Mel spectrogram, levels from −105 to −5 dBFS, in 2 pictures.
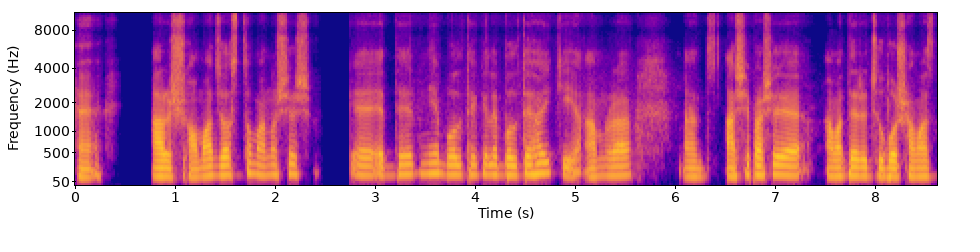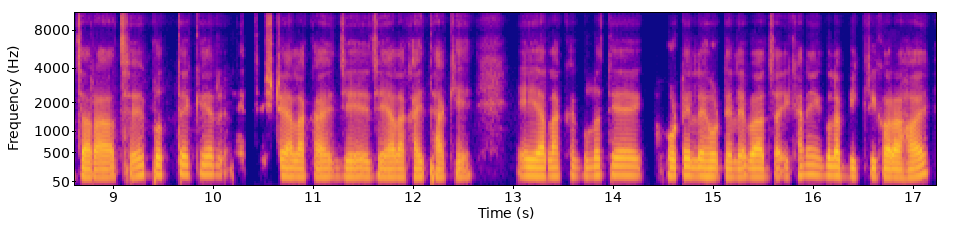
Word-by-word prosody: হ্যাঁ, 110 -2 -1 0.6
আর 120 - +8 0.2
সমাজস্থ 130 +4 +1 0.2
মানুষদেরকে 145 0 -3
নিয়ে 160 0 -1
বলতে 140 0 0
গেলে 145 -1 0
বলতে 135 +1 +2
হয় 160 +1 +2
কি, - - -3 0.3
আমরা 130 +2 -1 0.6
অ্যা 120 - -2 0.4
আশেপাশে 135 +3 +2 0.5
আমাদের 125 +1 +3 0.2
যুব 120 -1 0 0.2
সমাজ 120 0 +2
যারা 110 -1 +4
আছে - - -4 0.2
প্রত্যেকের 145 +1 -1 0.2
নির্দিষ্ট 125 - -7 0.2
এলাকায় 115 0 0
যে, 115 -1 +1 0.2
যে 115 - -2
এলাকায় 115 0 -1
থাকে, 110 +1 -2 0.6
এই 125 - +4
এলাকাগুলোতে 125 +2 -2 0.5
হোটেলে, 125 0 +2
হোটেলে 115 -1 0
বা 115 - +6
চা - - -1
এখানে 135 +3 -5
এগুলা 130 0 +3
বিক্রি 120 +1 -3
করা 110 -1 +6
হয়, 120 +5 +4
125 Hz, 125 wpm, -25 LUFS, 115-140 Hz, 0.6 s, আর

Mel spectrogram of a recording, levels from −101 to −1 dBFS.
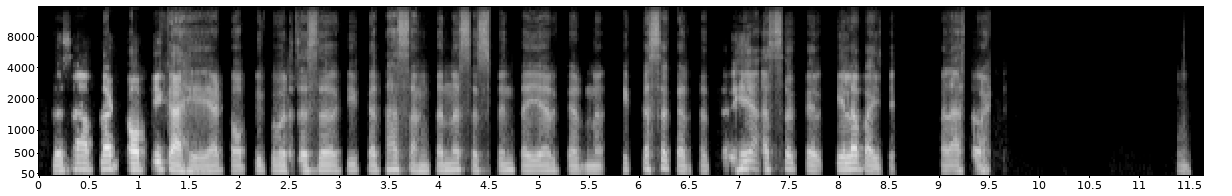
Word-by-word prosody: जसा 130 +4 +2
आपला 145 +3 +6 0.2
टॉपिक 135 +2 +6
आहे, 115 -5 +5
या 115 +1 +1
टॉपिकवर 120 +2 -3
जसं 120 +1 +1
की 125 0 -4
कथा 135 +4 -1
सांगताना 130 0 -2
सस्पेन्स 125 +1 -4
तयार 120 +2 -1
करणं, 105 0 -5 0.2
हे 135 - -6
कसं 150 +4 0
करतात. 115 +1 -5 0.2
तर 135 0 -7
हे 160 +1 +4
असं 135 +3 -3
कर 120 -3 0 0.2
केलं 140 +2 +6
पाहिजे. 100 -3 -2 0.5
मला 115 0 -4
असं 110 -1 -5
वाटतं. 105 - -7 1.7
हं. 110 -3 -13
125 Hz, 135 wpm, -24 LUFS, 115-135 Hz, 1.7 s, आपला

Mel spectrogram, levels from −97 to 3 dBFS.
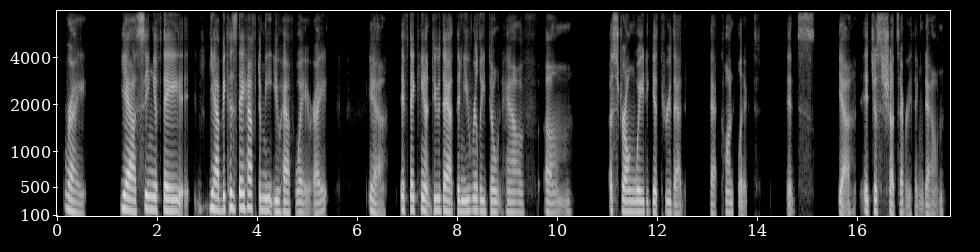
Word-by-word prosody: Right. 155 -9 0 0.7
Yeah, 175 -5 +6
seeing 180 +4 +2
if 170 -1 +1
they 165 -1 +5
eh 420 - -8 0.4
yeah, 195 -2 +6
because 185 +2 +3
they 200 -1 +7
have 200 -1 +3
to 175 - +1
meet 170 -1 +1
you 155 0 +3
halfway, 145 -1 -2
right? 140 +4 -4 0.8
Yeah. - - -3 0.3
If 175 -2 +1
they 175 0 +5
can't 170 -2 +1
do 170 0 +2
that, 160 -3 +3
then 155 0 +2
you 155 +1 +3
really 165 -2 0
don't 150 0 -3
have, 145 -2 -6 0.4
um, 140 +1 -7 0.7
a 170 - +2
strong 150 -2 +1
way 150 -1 +3
to 145 0 -11
get 150 -1 0
through 145 0 -4
that - - -5 0.5
that - - -6
conflict. 145 -1 -9 0.6
It's - - -11 0.5
yeah. - - -1 0.2
It - - -1
just - - -1
shuts - - -2
everything - - -8
down. - - -8
160 Hz, 145 wpm, -22 LUFS, 145-175 Hz, 0.8 s, they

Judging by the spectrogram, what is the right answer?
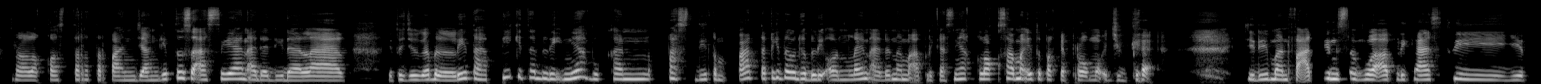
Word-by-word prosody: roller 200 -1 -1
coaster 210 +1 -5 0.2
terpanjang, 195 -1 -3
gitu, 250 +5 +1
se-ASEAN 250 0 +3
ada 205 -2 -1
di 200 0 -7
dalam. 190 0 +2 0.5
Itu 210 +1 -4
juga 210 +1 +3
beli, 225 +5 +3
tapi 245 +6 -3
kita 315 -4 -4
belinya 270 +3 +2
bukan 240 0 0
pas 275 -2 -3
di 235 +3 -5
tempat, 240 +5 -3
tapi 285 +3 -2
kita 300 - +6
udah 260 -2 +4
beli 220 -1 +3
online. 215 +5 0
Ada 210 +3 -3
nama 230 0 -1
aplikasinya 220 +5 -4
Klook, 245 -1 +1
sama 260 -1 +3
itu 250 - -7
pakai 220 -4 -4
promo 200 -2 -1
juga. 205 +4 -2 1.0
Jadi 230 +2 0
manfaatin 245 +3 +3
semua 235 -3 +3
aplikasi, 220 +3 -1 0.6
gitu 200 - -4
225 Hz, 145 wpm, -23 LUFS, 205-250 Hz, 1.0 s, kita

